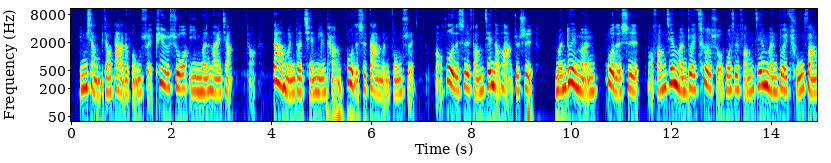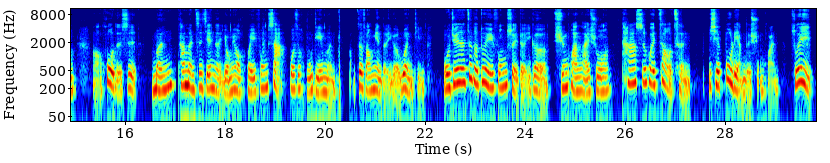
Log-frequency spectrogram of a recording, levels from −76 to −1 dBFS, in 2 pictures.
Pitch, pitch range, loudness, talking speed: 205 Hz, 175-240 Hz, -17 LUFS, 235 characters per minute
